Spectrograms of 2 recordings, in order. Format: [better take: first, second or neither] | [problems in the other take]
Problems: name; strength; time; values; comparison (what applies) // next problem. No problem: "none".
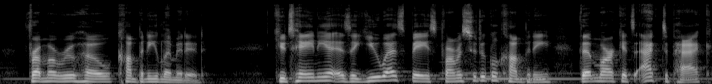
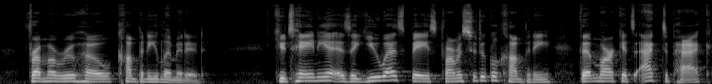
second | background music; noticeable; throughout; 20 dB below the speech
